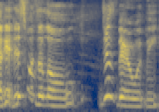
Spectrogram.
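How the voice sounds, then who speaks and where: Animated and somewhat breathy, a woman speaks at fairly high pitch. Her intonation is lively. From Pittsburgh, Pennsylvania, US. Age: 30s. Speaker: podcast host. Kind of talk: casual monologue.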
